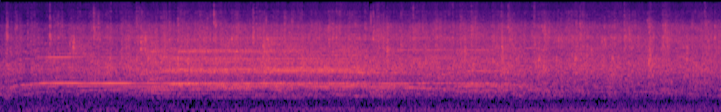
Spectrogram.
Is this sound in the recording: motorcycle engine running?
no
